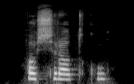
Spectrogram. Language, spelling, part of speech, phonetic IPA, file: Polish, pośrodku, adverb, [pɔˈɕrɔtku], Pl-pośrodku.ogg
